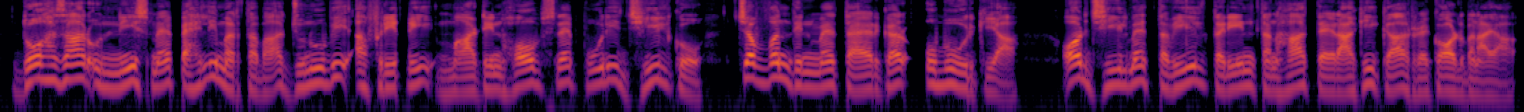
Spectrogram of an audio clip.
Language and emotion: Urdu, neutral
